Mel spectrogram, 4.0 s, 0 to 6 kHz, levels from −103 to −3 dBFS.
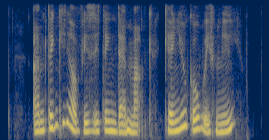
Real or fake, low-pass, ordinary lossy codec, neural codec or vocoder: fake; 5.4 kHz; none; codec, 16 kHz, 4.8 kbps, FACodec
